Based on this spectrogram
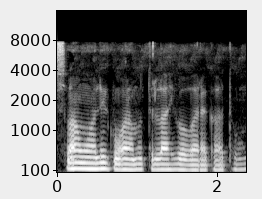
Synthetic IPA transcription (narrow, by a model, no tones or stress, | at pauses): sɐlaːmɐleːkʊmʋɐɾɐhmɐt̪ʊlːaːɦiwɐbɐɾɐ̰kaːt̪ʊɦʊ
